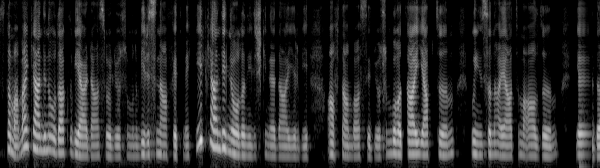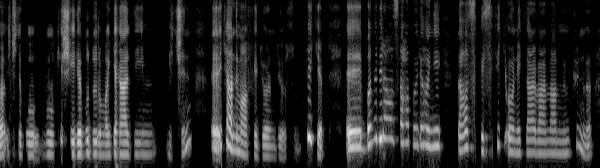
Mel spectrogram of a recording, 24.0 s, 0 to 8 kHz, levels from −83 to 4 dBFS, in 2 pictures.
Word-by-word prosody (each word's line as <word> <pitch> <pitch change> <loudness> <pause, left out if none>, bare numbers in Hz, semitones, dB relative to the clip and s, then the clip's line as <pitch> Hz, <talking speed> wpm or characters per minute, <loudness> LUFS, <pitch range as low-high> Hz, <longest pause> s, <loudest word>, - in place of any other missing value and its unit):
tamamen 225 - 0
kendine 220 -4 +2
odaklı 185 -1 -2
bir 170 - -4
yerden 145 -1 -1
söylüyorsun 140 0 -7
bunu. 140 0 -16
Birisini 160 0 +3
affetmek 145 -1 -7
değil, 360 +5 +5
kendinle 250 - +2
olan 150 -2 +1
ilişkine 140 0 -10
dair 135 -2 -9
bir 135 0 -13 0.4
aftan 145 -3 -6
bahsediyorsun. 140 +2 +2
"Bu 175 -1 0
hatayı 165 0 +3
yaptığım, 155 +1 -4 0.3
bu 175 - -3
insanı 160 0 -1
hayatıma 150 0 -6
aldığım 145 +1 -6 0.3
ya 155 -4 -4
da, 145 +2 +3
işte, 155 -2 -9
bu 155 -9 -4
bu 160 0 -7
kişiyle 170 -2 +3
bu 180 -1 -4
duruma 160 -2 -3
geldiğim 160 0 0 0.2
için, 175 - -6 0.4
eee, - - +6
kendimi 225 - +4
affediyorum." 145 -4 -5
diyorsun. 220 - -16
Peki, 410 +3 +5 0.5
eee, 255 +1 +9
bana 295 +4 +6
biraz 385 -1 +3
daha, 325 0 -5
böyle, 290 0 -7
hani, 275 -1 -2 0.3
daha 220 +5 -1
spesifik 220 +3 +4
örnekler 180 -1 -5
vermen 175 0 -8
mümkün 175 +10 -13
mü? 140 +1 -11
165 Hz, 125 wpm, -24 LUFS, 145-210 Hz, 0.5 s, eee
